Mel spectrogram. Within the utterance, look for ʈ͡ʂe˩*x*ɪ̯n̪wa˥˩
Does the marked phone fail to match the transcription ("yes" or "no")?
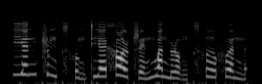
yes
